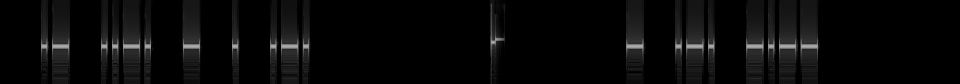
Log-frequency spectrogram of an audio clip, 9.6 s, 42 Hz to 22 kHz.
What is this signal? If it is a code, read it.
Morse code, heard as a keyed tone, about 22 wpm, spaced as for 16 wpm, 700 Hz. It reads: AFTER TRY
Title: 2x Character Spacing - Top 200 Words - 22wpm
